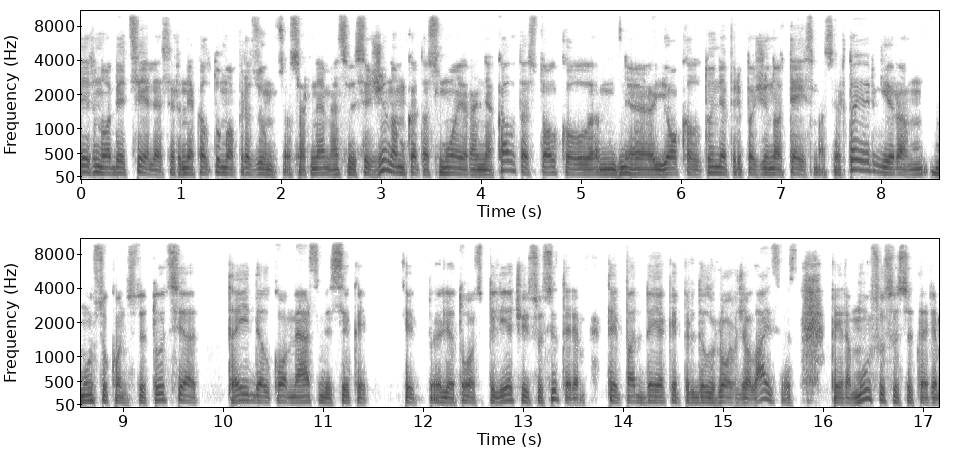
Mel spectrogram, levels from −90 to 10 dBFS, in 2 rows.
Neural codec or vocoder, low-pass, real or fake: none; 9.9 kHz; real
